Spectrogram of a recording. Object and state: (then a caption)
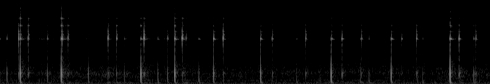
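Aluminium spray can. A red aluminum spray can, held horizontally, is tapped and clicked with long nails in 26 quick, dry hits. The sharp clicks have a bright, high metallic ping around 3.3 kHz that dies away almost at once, and there is very little low end.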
